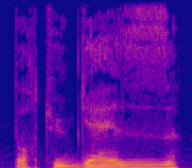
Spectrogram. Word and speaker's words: portugaise: Feminine form, portugaise, you pronounce this z sound, okay?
